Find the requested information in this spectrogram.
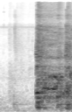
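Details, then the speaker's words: A single harsh, abrupt cough burst from an adult man after near silence, during an illness; a real cough following an earlier hacking cough. "For those of y'all that have been keeping up, that little hacking cough I had, we finally got rid of it. Then I got sick, and I've got a real cough now."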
